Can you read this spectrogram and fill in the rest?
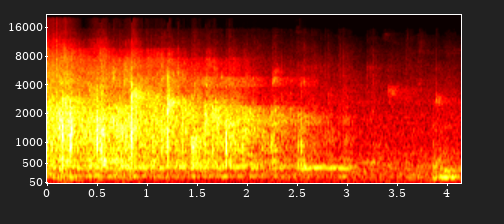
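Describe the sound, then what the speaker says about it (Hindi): An audience at a Buddha Vihar gathering in Nagpur claps in a burst of applause that is fairly close and dense at first, then thins and fades to scattered claps. "जोरदार तालियां।"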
